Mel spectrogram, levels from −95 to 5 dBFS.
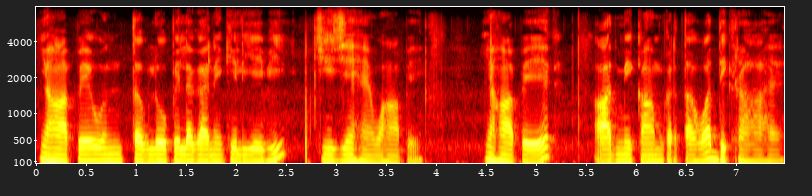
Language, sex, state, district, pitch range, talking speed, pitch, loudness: Hindi, male, Odisha, Nuapada, 110-120 Hz, 185 wpm, 115 Hz, -17 LUFS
